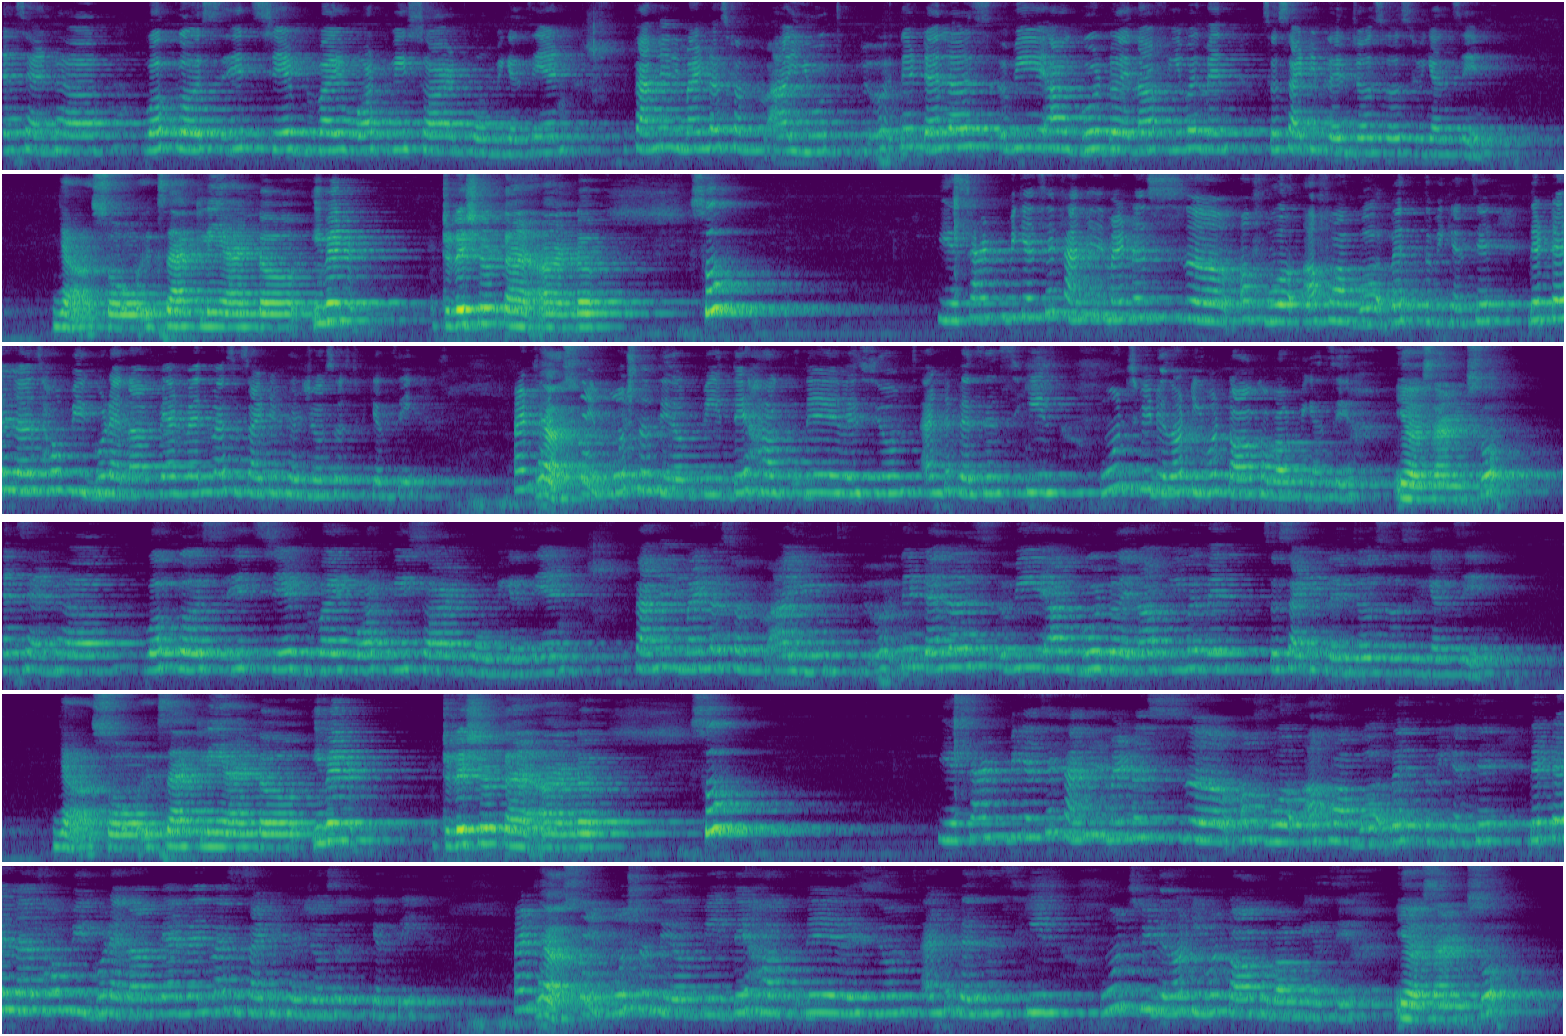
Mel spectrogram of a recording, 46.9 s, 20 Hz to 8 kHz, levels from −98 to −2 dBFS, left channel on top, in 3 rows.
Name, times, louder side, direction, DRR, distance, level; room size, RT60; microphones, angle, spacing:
voice 1, 0.0-6.1 6.3-12.3 12.7-14.8 25.0-35.3 36.4-41.8 42.2-44.8, left 2 dB, 85° left, 3 dB, 1.9 m, -36 dB
voice 2, 16.1-19.2 20.0-21.6 22.2-22.9 36.6-37.2 45.2-46.3, left 2 dB, 25° left, 3 dB, 0.6 m, -28 dB
14.5 x 12.0 x 5.0 m, 2.1 s
head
